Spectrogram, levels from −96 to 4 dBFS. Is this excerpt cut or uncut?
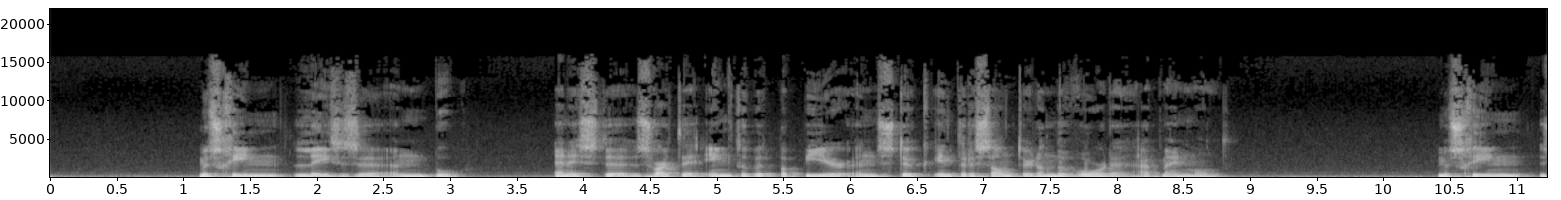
uncut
